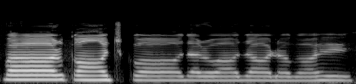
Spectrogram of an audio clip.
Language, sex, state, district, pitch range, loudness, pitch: Hindi, female, Madhya Pradesh, Bhopal, 185-210 Hz, -15 LUFS, 190 Hz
